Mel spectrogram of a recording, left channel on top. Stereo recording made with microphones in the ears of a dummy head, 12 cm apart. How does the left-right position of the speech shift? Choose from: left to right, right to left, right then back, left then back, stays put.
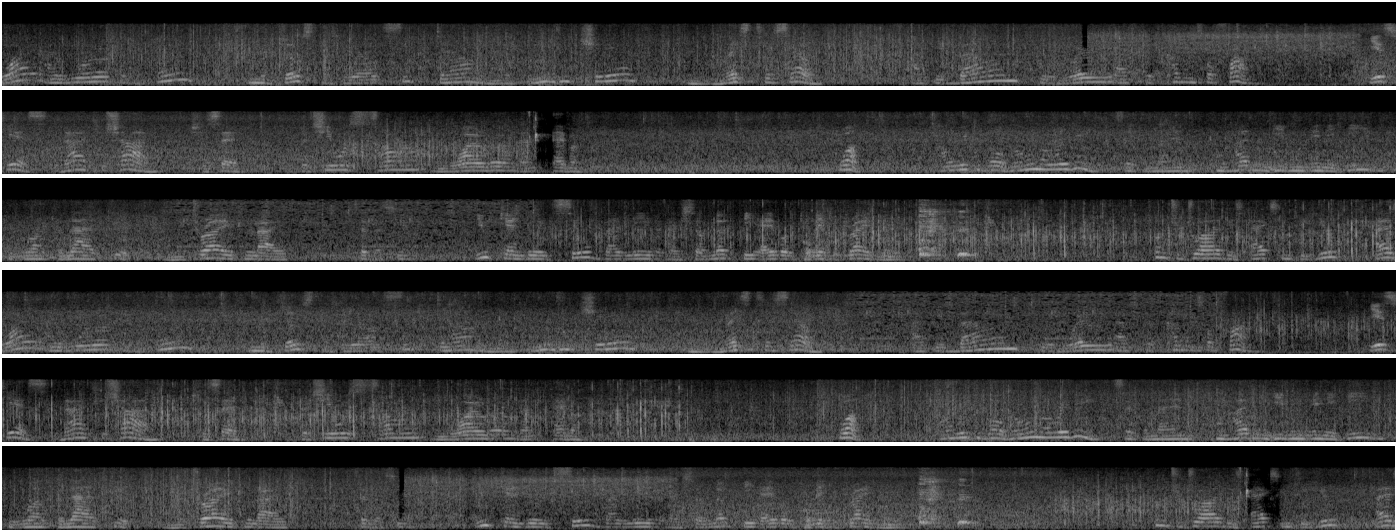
right then back.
